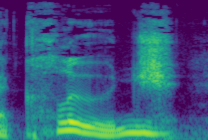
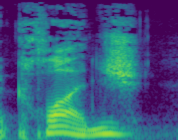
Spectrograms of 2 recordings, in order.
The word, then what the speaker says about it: kludge: It's spelled K-L-U-D-G. Now, I call that a kludge. I've heard people call it a kludge. I think it's a kludge.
